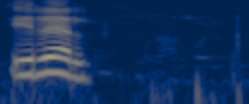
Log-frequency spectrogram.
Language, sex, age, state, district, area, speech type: Santali, female, 18-30, West Bengal, Purulia, rural, read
